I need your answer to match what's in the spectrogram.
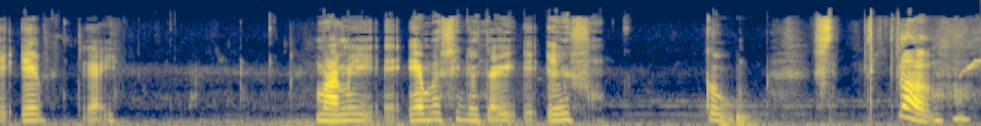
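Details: Young woman whose speech impediment began around third grade with hearing loss (deafness); she had speech therapy at school, doctors found no cause, and she was born too early: speech impediment (articulation errors).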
